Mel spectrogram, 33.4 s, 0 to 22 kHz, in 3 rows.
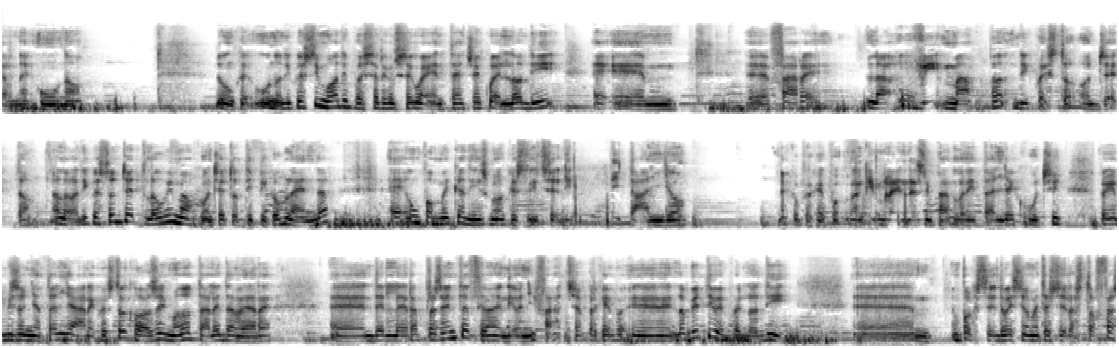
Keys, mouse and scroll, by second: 2.1 a, 3.8 middle click.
